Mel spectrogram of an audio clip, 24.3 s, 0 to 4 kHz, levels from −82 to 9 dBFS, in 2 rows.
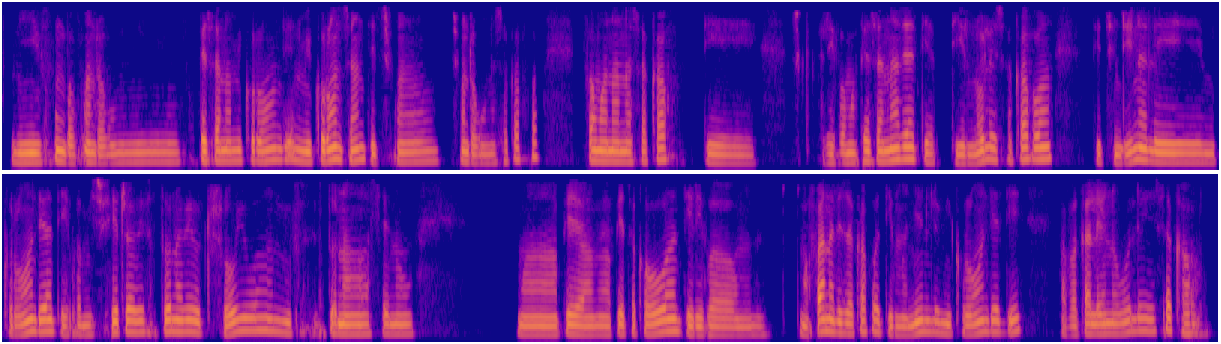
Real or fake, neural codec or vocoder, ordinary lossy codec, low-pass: real; none; MP3, 24 kbps; 3.6 kHz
